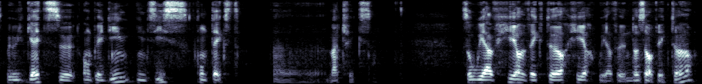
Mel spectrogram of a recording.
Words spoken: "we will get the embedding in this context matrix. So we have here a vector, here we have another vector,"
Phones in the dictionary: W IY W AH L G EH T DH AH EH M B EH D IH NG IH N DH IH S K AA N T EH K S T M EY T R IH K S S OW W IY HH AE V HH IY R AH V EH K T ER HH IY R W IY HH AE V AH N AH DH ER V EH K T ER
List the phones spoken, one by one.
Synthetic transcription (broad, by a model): W IY W AH L G EH T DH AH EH B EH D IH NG IH N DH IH S K AA N T EH K S T M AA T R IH K S S OW W IY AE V HH IY R AH V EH K T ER HH IY R W IY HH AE V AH N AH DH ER V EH K T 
